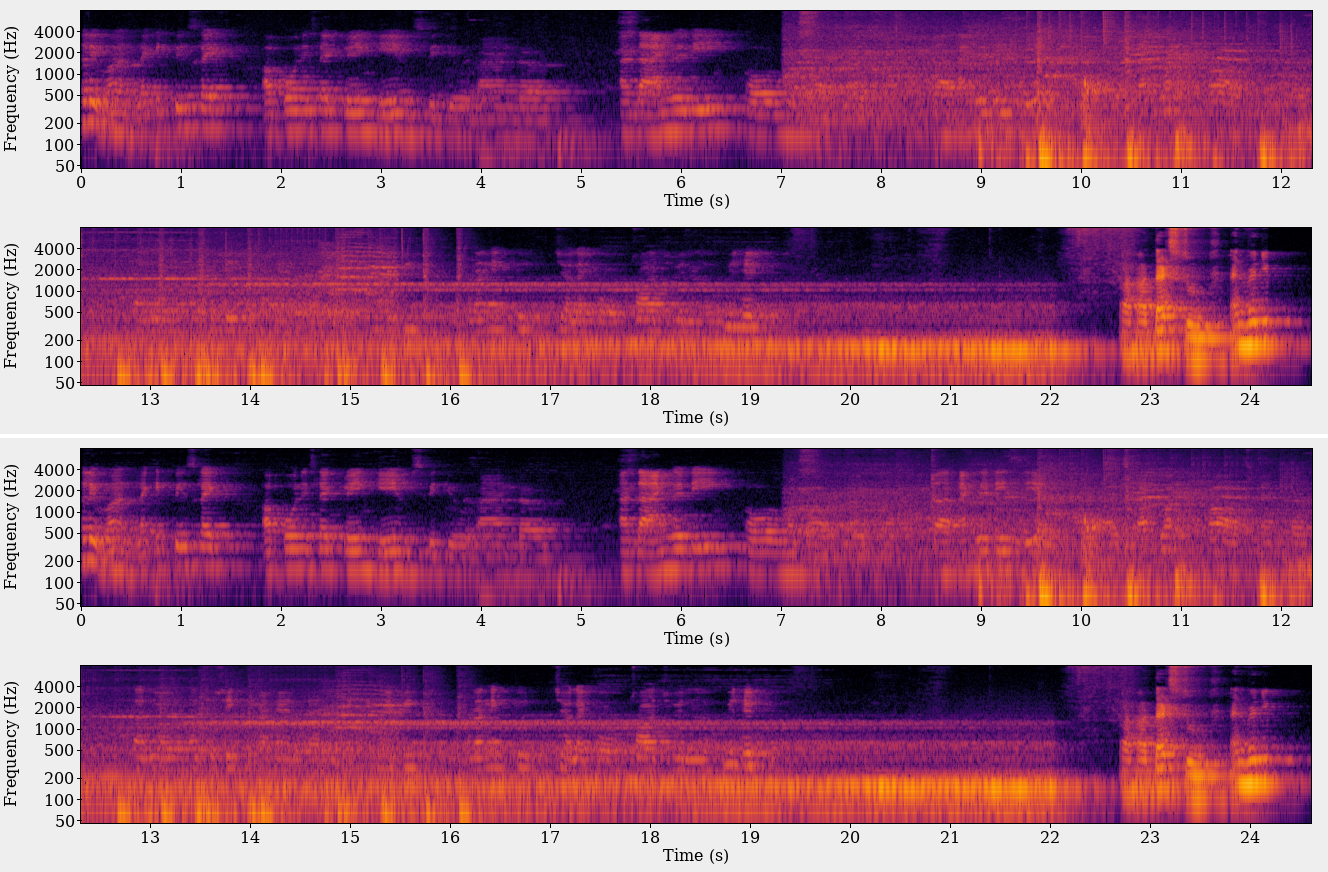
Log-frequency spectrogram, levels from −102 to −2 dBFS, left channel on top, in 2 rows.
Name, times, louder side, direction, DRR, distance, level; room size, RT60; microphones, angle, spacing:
voice 1, 0.0-1.4 1.8-4.7 5.4-12.3 12.8-15.7 16.2-19.3, right 1 dB, 85° right, 2.6 m, -45 dB
sound 1, 7.0-15.5, left 4 dB, 90° left, 1.4 m, -47 dB
sound 2, 9.1-16.2, equal, 60° left, 2.0 m, -37 dB
sound 3, 12.1-22.1, right 1 dB, 65° right, 1.4 m, -39 dB
voice 2, 22.3-24.2, left 2 dB, 20° left, 0.5 m, -31 dB
11.0 x 9.4 x 9.6 m
head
